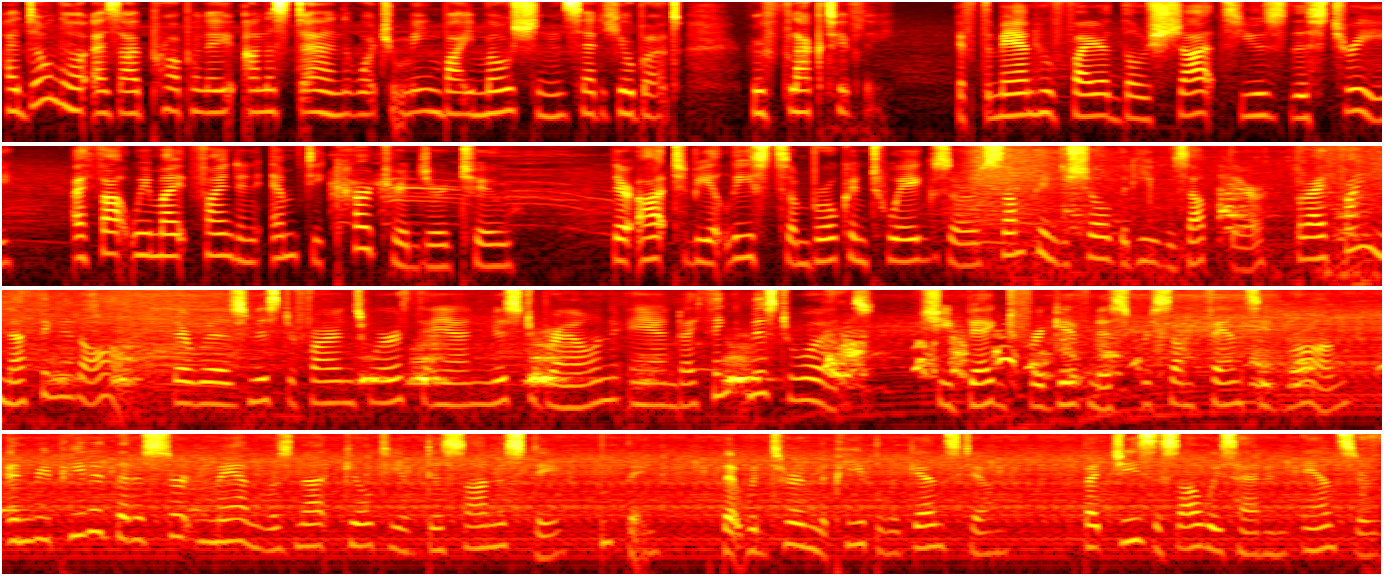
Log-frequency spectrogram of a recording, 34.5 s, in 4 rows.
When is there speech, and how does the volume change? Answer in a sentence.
The speech can be heard from 0.0 to 34.4 s, at a steady volume.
